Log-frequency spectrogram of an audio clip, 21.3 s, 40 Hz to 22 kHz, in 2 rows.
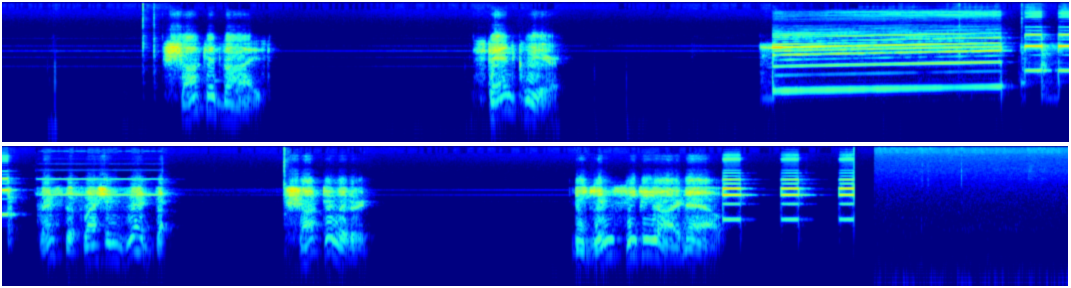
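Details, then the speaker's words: AED during calibration testing with a simulated ventricular fibrillation rhythm: voice prompts, a rising charging tone, then beeps as the device advises a 150 J defibrillation shock. "в другому випадку ми задаємо серцевий ритм що відповідає фібриляції шлуночків серця в цьому випадку апарат рекомендує дефібриляцію з енергією 150 дж"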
